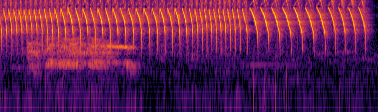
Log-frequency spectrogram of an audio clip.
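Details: Clear, long local canary song offered to encourage less eager male canaries to sing: a long fast series of evenly repeated chip notes, shifting into slower, wider descending sweeps near the end.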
